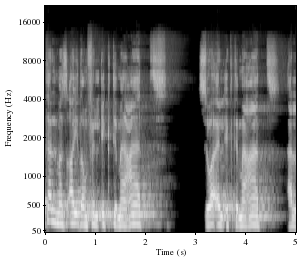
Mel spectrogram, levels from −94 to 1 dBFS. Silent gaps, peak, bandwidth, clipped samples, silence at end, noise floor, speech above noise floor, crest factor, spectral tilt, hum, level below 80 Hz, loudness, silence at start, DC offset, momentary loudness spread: none; 0 dBFS; 13.5 kHz; under 0.1%; 0 s; -58 dBFS; 45 dB; 14 dB; -4.5 dB/octave; none; -66 dBFS; -14 LUFS; 0 s; under 0.1%; 8 LU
